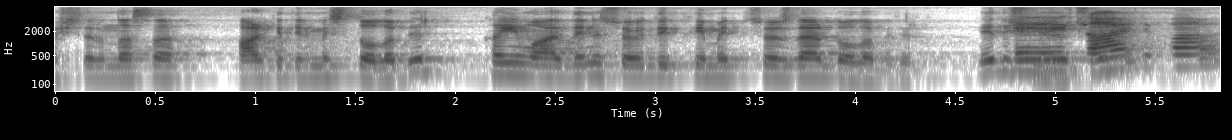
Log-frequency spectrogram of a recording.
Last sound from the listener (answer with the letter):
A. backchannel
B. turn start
B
